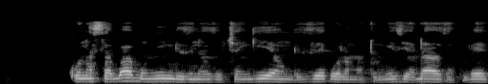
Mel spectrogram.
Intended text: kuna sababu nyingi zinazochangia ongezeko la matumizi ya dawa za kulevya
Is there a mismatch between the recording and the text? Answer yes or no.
no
